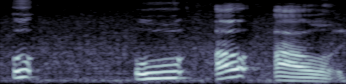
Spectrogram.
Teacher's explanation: जिन स्वरों के उच्चारण में जीभ का पाश्च्य भाग यानी पिछला भाग कार्य करता है उन्हें हम पाश्च स्वर कहते हैं। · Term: पार्श्व स्वर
